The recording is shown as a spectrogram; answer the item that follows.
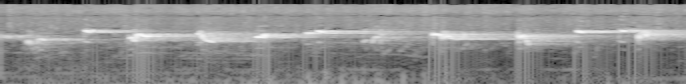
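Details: Yellow-vented bulbul, dense ropel rapat song used as a lure and master: quick, liquid warbled phrases repeated several times a second, with a low background hum.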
